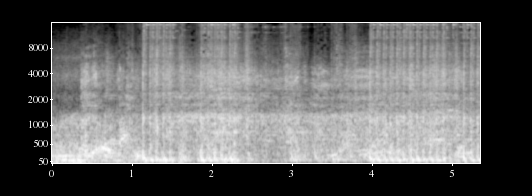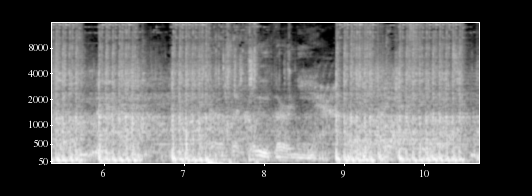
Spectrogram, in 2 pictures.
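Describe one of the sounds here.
Rapid gunshots fire in bursts.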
